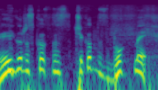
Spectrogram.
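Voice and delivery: put-on high-pitched, mumbled Scottish accent; mumbling Scotsman. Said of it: "he's a mumbler. He's more like".

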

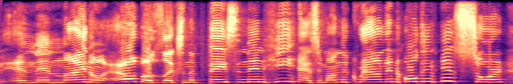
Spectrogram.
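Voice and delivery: high, eager play-by-play; excited retelling. Real, not acted. Friend recapping the fight, high and eager.

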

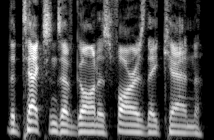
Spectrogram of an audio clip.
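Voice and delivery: usual speaking voice

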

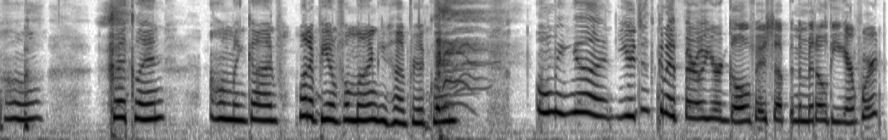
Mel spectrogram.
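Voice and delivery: high, gushing mom parody; hammed-up sugary praise, pitched high; mock doting mom. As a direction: coo with exaggerated admiration at a child's mess. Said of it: "very different than Brooklyn's mom".

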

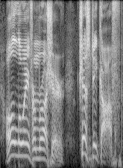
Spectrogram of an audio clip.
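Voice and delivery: announcer. Pretend. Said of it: "I suppose I should have said".

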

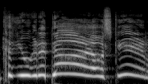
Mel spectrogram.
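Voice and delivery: loud, very high-pitched protest; retold scared outburst. Grandson tells grandma she nearly died, high scared outburst. Retells confessing his fear to grandma.

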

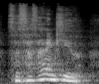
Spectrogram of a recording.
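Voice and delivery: huffing. A narrator's reading. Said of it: "the man huffed".

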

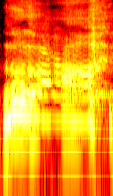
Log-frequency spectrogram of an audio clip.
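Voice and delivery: high laughing scream; laughing shriek of a kid; mock scream. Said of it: "your kid just like".

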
